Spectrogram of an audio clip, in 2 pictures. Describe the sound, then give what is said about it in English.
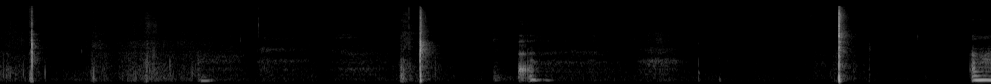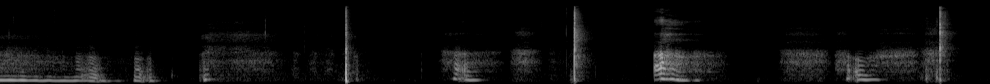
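Sharp, crisp slaps of a hand on bare skin ring out one at a time at irregular intervals, about seven in all, loud, between quieter breathy vocal sounds and heavy breathing. “So when you say slap my pussy, yes, sir.”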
